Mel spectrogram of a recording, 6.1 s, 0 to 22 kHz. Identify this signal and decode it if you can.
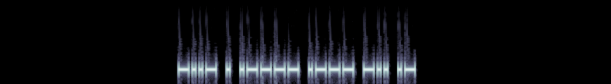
Morse code, heard as a keyed tone, about 36 wpm, 700 Hz. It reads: XE1JDA
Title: DXCC-100 Call Signs - 6 Characters - 35wpm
